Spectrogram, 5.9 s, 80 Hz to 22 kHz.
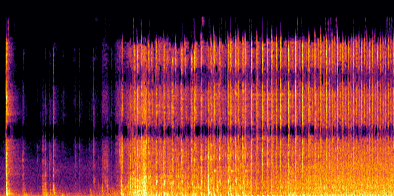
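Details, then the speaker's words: BlackMax/Murray MNA152905 mower, about 1 year old, Briggs & Stratton 125cc OHV, after flywheel key replacement, with a used 20-inch Craftsman blade on a 21-inch deck; starts after a couple of pulls and settles into a steady single-cylinder putter. Slight shake, probably blade imbalance; flywheel slightly cracked. "It does shake a little bit, but probably the blade that's a little bit off balance because it is used."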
